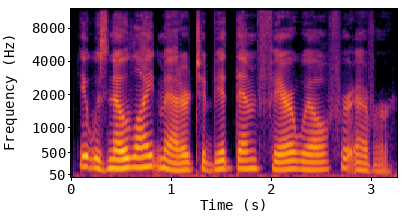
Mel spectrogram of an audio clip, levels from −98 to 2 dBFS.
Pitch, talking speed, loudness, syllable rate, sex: 170 Hz, 185 wpm, -18 LUFS, 4.8 syllables/s, female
